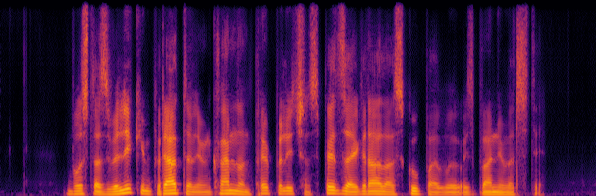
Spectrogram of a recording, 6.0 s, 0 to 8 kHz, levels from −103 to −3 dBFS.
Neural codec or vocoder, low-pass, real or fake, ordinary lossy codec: codec, 16 kHz, 2 kbps, X-Codec, HuBERT features, trained on general audio; none; fake; none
